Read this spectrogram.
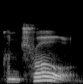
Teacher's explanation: With control, the stress is on the last syllable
